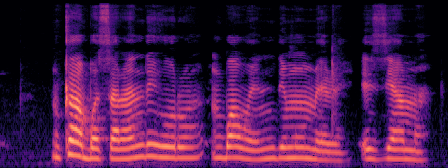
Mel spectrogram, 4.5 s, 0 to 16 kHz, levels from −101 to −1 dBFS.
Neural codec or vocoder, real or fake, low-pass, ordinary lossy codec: none; real; 14.4 kHz; none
